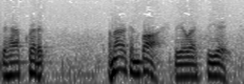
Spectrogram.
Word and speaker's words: Bosch: American Bosch, B-O-S-C-H. Bosch Magneto, would that be right? American Bosch. Is that pronounced Bosch? I think it's pronounced Bosch, yes.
